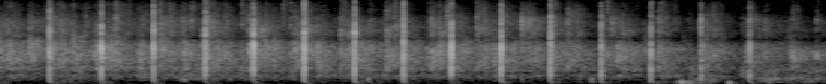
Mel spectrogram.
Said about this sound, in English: Can we give God a round of applause for his grace?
